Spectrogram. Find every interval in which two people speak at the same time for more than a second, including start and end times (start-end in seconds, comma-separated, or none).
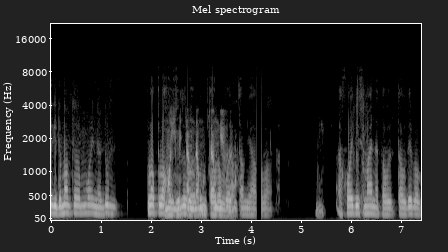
2.3-3.7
